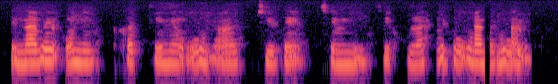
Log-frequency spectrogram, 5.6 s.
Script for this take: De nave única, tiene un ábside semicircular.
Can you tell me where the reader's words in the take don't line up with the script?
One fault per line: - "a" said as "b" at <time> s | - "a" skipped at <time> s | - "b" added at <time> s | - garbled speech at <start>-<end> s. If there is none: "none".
- garbled speech at 4.4-5.3 s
